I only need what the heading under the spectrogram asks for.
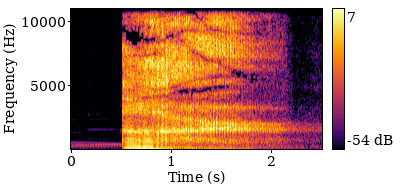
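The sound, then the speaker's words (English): A single deep, forceful breath out, loud, starting with a voiced, groaning edge and trailing off into a long airy sigh. No one speaks. “Now that's breathing like a pirate.”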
